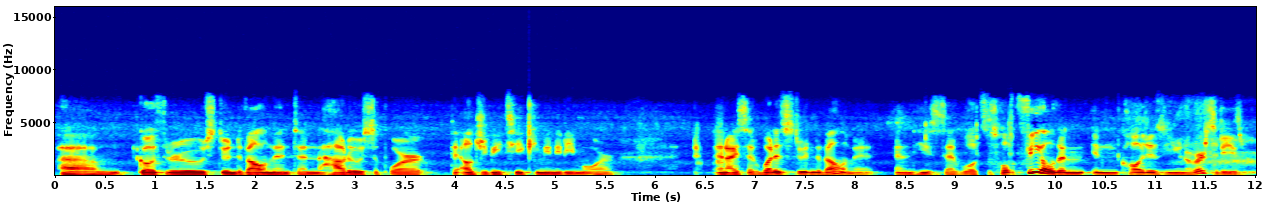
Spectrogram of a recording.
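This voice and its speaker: A man from the US answering interview questions in a halting, storytelling way, with many fillers. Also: mid-range voice, steady tone. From United States. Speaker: guest, student affairs professional. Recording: dull lo-fi audio with faint noise.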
